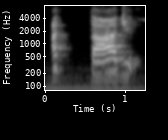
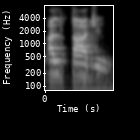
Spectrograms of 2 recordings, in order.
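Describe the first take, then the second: First: No l sound; the t is doubled. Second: An l sound is heard before the t. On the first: The speaker calls it right. "I'll say at-tajiru. Lam is silent" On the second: The speaker calls it wrong. "I'm not saying al-tajiru"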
